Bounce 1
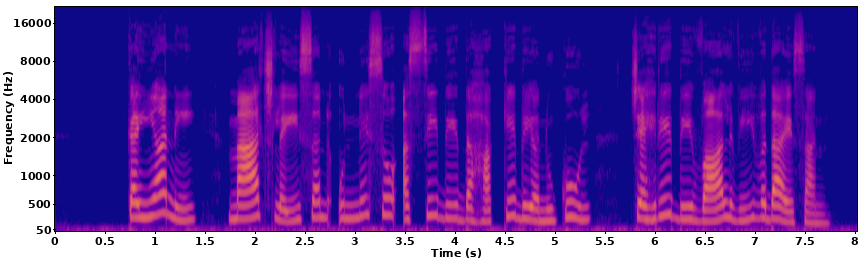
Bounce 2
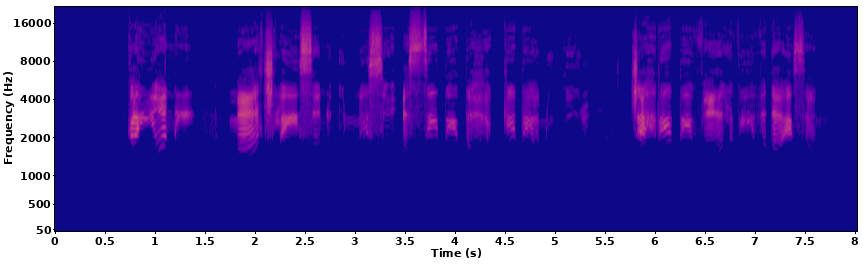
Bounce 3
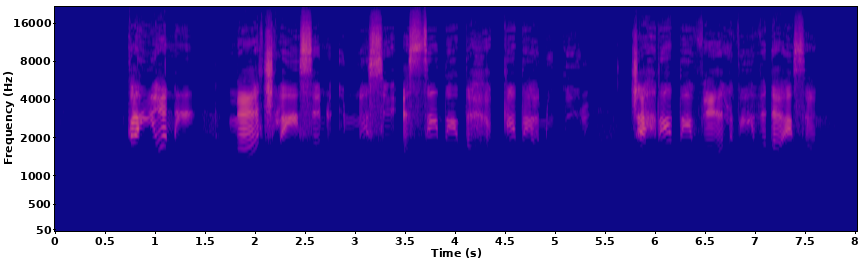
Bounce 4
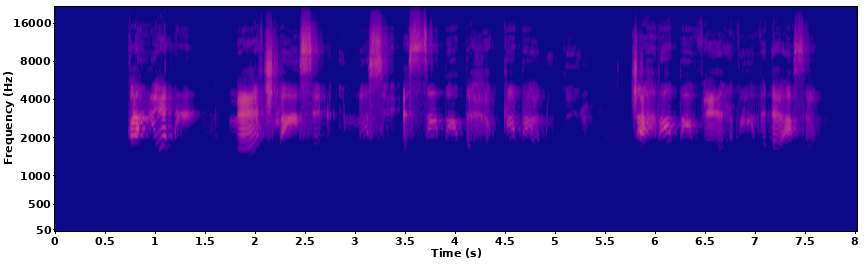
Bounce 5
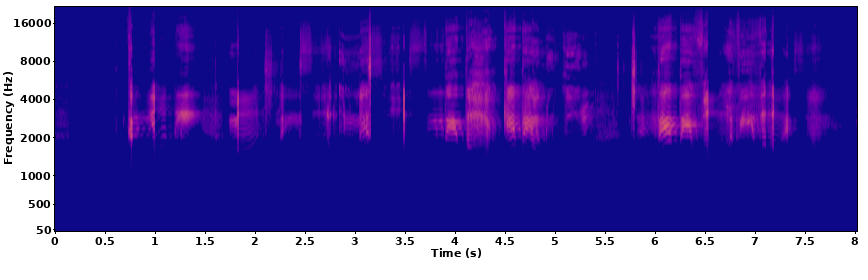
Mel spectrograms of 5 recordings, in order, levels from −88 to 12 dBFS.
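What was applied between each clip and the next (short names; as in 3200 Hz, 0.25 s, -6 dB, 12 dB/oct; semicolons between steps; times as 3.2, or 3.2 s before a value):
steep high-pass 2200 Hz 96 dB/oct; gain +1 dB
nothing audible
flutter echo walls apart 10.2 m, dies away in 0.26 s
flipped gate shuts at -31 dBFS, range -31 dB; gain +10 dB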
